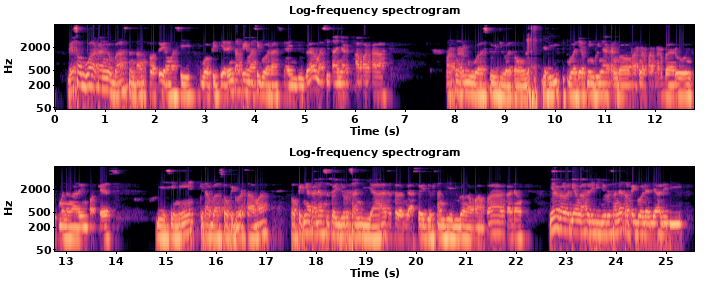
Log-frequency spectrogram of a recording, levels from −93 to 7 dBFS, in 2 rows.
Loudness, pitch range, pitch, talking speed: -15 LUFS, 105-130 Hz, 110 Hz, 155 wpm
